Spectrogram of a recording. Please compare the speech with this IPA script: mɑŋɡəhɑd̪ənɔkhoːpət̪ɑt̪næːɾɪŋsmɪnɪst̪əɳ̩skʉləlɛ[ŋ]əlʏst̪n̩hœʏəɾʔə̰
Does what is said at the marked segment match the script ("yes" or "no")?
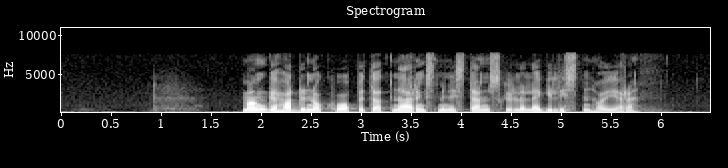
no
